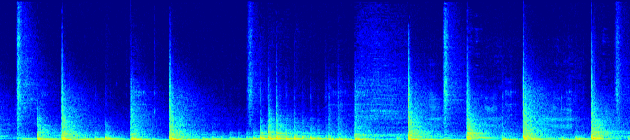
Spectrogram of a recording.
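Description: Jazz drum kit played freely, with snare, tom and cymbal strikes and rolls several times a second, over a double bass holding low notes that step from pitch to pitch.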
